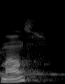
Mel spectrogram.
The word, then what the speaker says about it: Mans: good morning um ms trisha correctly pronounced my name is montz which is fairly easy for most american people um i work with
